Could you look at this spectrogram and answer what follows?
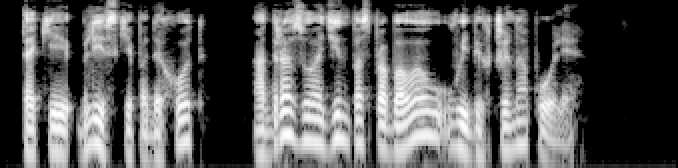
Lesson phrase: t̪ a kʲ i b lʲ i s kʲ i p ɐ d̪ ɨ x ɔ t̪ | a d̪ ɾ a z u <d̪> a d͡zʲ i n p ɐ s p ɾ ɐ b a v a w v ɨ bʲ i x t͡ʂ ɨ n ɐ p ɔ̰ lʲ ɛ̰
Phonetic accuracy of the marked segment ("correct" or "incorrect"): incorrect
